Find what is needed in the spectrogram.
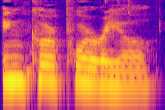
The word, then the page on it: incorporeal: American English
